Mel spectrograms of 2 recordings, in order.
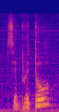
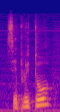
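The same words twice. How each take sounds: No difference in how they are said.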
